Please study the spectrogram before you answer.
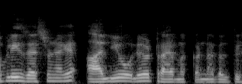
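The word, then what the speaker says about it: aglio olio: तो please restaurant आके आलियो ओलियो ट्राई मत करना गलती से भी. जो उसकी स्पेलिंग होती है एग्लियो पोग्लियो को स्पेलिंग होती है उसकी, लेकिन the pronounce it एज आलियो ओलियो.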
